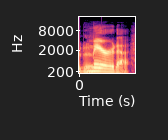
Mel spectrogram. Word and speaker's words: Merida: Merida.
